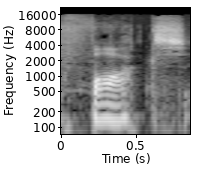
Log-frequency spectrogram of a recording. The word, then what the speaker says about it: Fawkes: Fox is spelled F-A-W-K-E-S.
